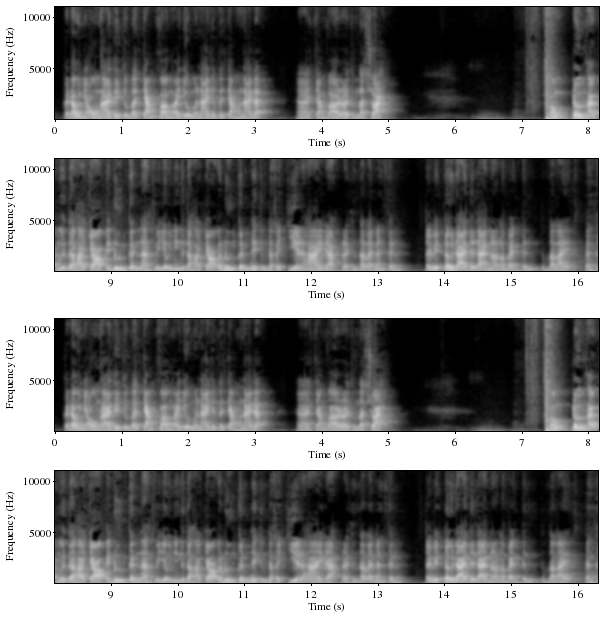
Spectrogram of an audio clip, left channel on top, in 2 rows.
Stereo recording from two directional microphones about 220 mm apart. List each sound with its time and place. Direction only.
0.1 s speech: 20° left (ahead or behind)
7.7 s speech: 20° left (ahead or behind)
